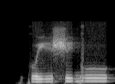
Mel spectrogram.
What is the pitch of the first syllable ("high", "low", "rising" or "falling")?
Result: low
